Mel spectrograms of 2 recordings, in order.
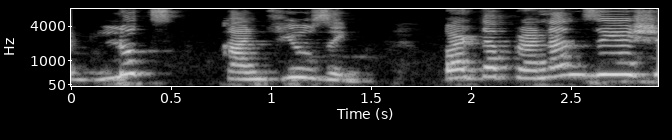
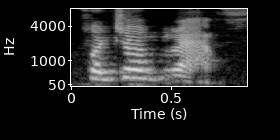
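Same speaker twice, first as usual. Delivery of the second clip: PHO-to-graph; "Photograph" with the weight up front on PHO; first-syllable stress. Shown as a demonstration. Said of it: "The stress is on the first syllable".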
